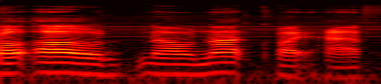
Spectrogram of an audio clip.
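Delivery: ordinary delivery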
